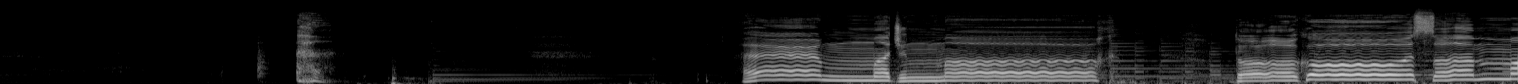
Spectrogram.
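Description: A breath, then one acoustic guitar chord struck and left to ring out and fade. A few seconds later a man begins singing a slow song in Irish Gaelic, with long held notes and vibrato and a short pause before the next phrase.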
